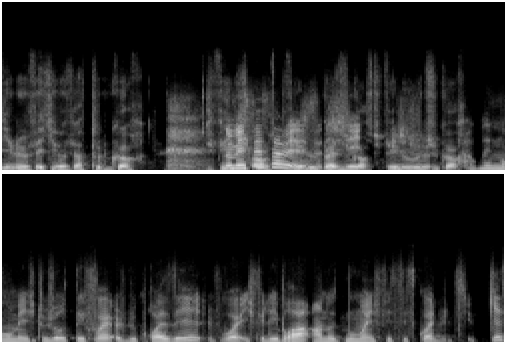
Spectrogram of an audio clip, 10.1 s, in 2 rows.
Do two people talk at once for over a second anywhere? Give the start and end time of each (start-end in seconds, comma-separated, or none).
2.2-4.7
